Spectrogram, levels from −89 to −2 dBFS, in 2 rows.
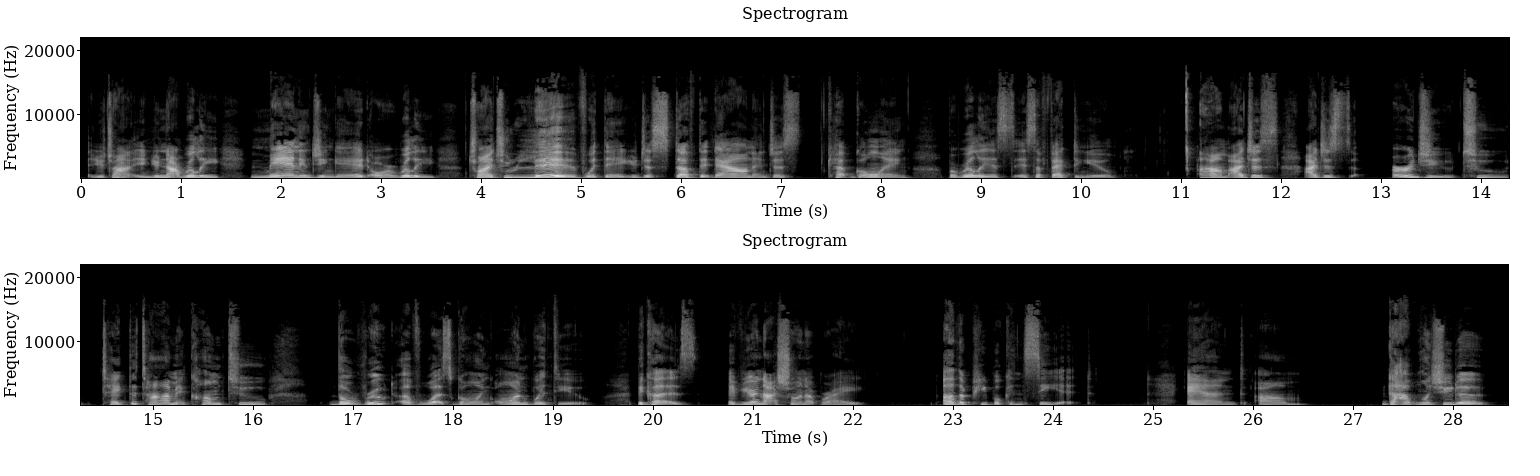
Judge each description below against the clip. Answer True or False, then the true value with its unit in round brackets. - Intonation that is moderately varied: True (3.3 semitones)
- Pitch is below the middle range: False (210 Hz)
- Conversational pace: True (145 wpm)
